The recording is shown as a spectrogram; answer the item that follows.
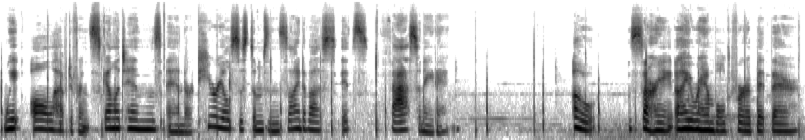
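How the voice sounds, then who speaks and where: Woman acting a slow, soft, sweetly obsessive young woman. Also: medium pitch, slight background noise. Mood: soft, fascinated. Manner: soft, coaxing, slightly awkward and hesitant. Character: sweet, obsessive young female stalker, an embalming student. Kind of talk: ASMR audio roleplay, addressing the listener.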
